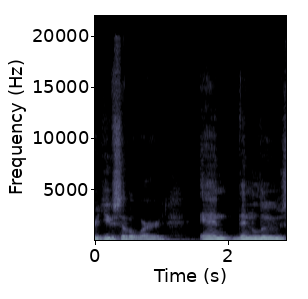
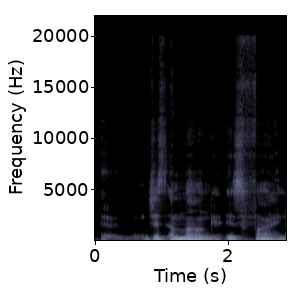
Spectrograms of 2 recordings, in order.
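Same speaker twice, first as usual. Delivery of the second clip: ordinary talk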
